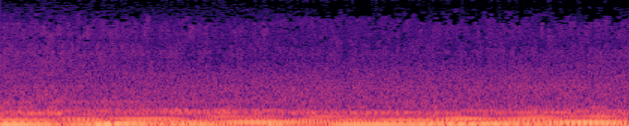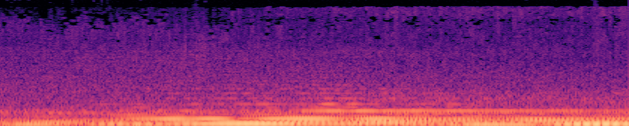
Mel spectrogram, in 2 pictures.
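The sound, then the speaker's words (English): Low engine rumble from a sheriff's truck driving down a road at night. The deep drone is steady and continuous and grows slightly louder toward the end. “At night, the sheriff's truck makes its way down the road.”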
